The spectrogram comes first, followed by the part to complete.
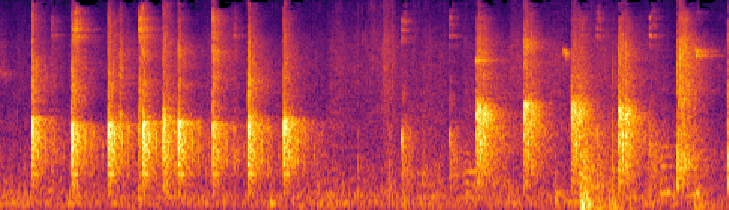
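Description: Celluloid-type table tennis ball clicking off bats and the tabletop: a quick run of sharp clicks, about four a second, in the first two seconds. After a short lull comes another run from about four seconds in, with one dull thud among them.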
